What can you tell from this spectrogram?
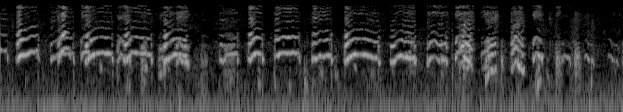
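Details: Several breastfeeding puppies keep up a dense chorus of squeaky, arching whimpers. The cries come in quick succession, rising and dipping in pitch, with almost no pause between them.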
